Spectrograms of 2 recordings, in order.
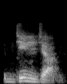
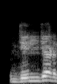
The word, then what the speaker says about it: Jinja: HTML, इसको बोलते हैं जिंजा. जिंजा और जे इंजा मुझे पता नहीं, बट उसका स्पेलिंग है JINJA. ओके, तो मैं जिंजा ही बोलता हूँ, जिंजर नहीं. हाँ, जिंजा.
